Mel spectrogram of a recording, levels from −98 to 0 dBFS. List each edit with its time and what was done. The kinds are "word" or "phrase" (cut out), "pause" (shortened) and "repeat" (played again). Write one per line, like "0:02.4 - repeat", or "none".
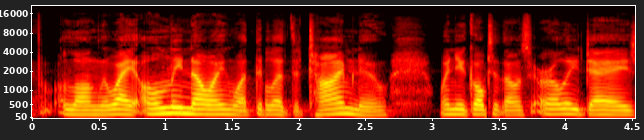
0:01.8 - word
0:03.4 - word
